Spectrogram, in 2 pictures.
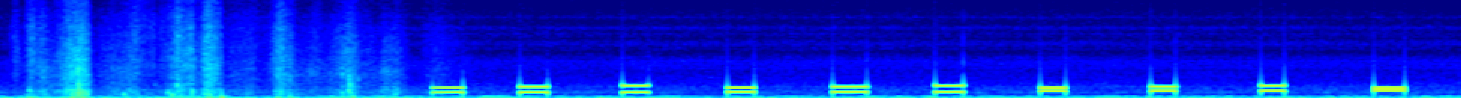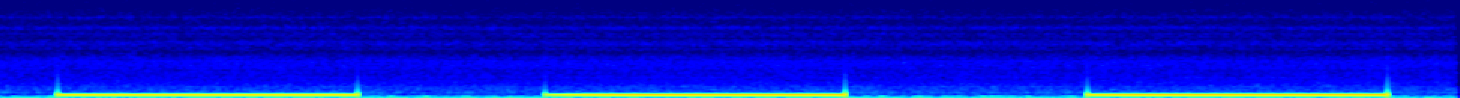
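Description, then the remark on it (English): A brief rustle, then about ten quick touch-tone keypad beeps dial a phone number found written on a paper, followed by three long, steady ringing tones with short pauses between them, clear with no one talking. “It's a phone number. Should I call it?”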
